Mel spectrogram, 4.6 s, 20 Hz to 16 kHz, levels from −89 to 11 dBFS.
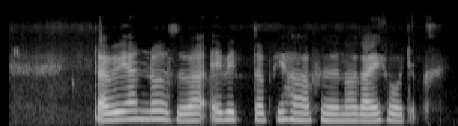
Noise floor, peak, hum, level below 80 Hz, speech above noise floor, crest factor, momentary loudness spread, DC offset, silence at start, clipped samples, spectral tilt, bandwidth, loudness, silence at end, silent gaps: -48 dBFS; 0 dBFS; none; -72 dBFS; 26 dB; 22 dB; 22 LU; under 0.1%; 0.1 s; under 0.1%; -6 dB/octave; 8.2 kHz; -22 LUFS; 0.2 s; none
